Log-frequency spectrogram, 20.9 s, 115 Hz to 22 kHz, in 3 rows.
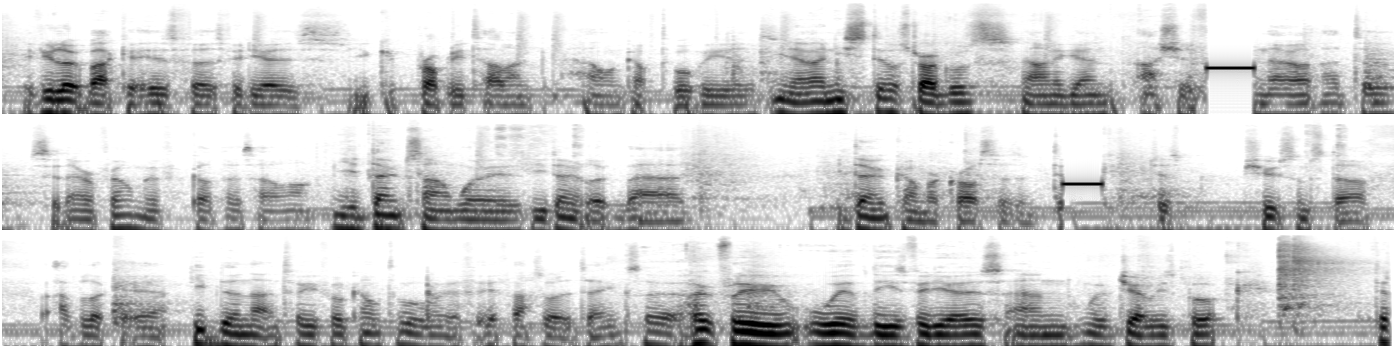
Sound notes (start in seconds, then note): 6.0 beep; 12.2 beep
